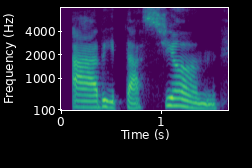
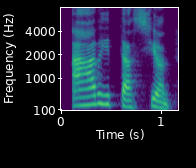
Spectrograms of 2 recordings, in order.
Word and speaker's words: habitación: What do we do with that H in Spanish? Silence. Silent, yeah. Unless it's a CH, that combination we do voice as the ch sound, right? Which is exactly like what we do in English. But lache, the H, we don't pronounce at all.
